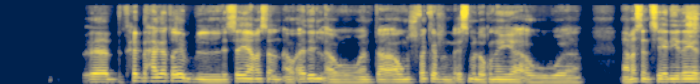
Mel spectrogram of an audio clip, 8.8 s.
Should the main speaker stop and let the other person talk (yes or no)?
no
